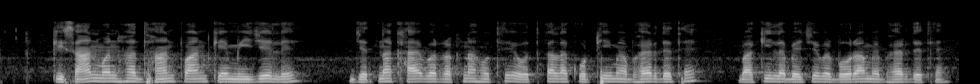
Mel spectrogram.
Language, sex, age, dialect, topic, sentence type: Chhattisgarhi, male, 25-30, Northern/Bhandar, agriculture, statement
